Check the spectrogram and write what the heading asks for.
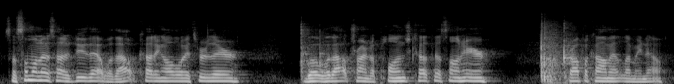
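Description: A man's voice: a little high, fairly even intonation, a little fast, creaky, dull audio. A middle-aged man explaining a woodworking project step by step as he works, in a casual, plain-spoken way, recorded on a camera mic in his home shop. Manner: plain-spoken, step-by-step, talks through each move as he works. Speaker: woodworking channel host. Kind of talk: casual how-to narration while working. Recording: echoey garage shop with faint noise.

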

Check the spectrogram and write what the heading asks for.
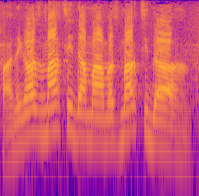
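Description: A man's voice: on the high side, big pitch swings, quick pace. A young man, chatting casually and bluntly in street slang while gaming. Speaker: gamer live-streaming. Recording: noisy game-stream headset audio.

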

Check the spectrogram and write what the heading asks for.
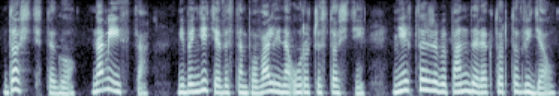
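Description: Woman reading as a strict teacher, bossy, scolding, mellow voice, dry close sound. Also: medium pitch, measured pace, no room sound. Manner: commanding, scolding. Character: stern, exasperated female schoolteacher.

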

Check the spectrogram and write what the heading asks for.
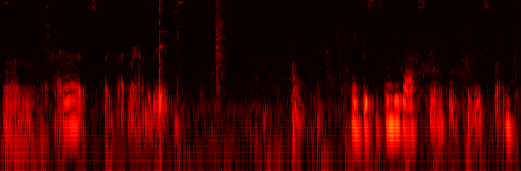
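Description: A woman's voice: fairly high pitch, normal speed, gravelly, noisy background. A young woman chatting casually while cooking in her home kitchen, with lots of fillers. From Australia. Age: young adult. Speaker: vlogger. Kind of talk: casual cook-along chat. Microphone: phone camera on the counter.

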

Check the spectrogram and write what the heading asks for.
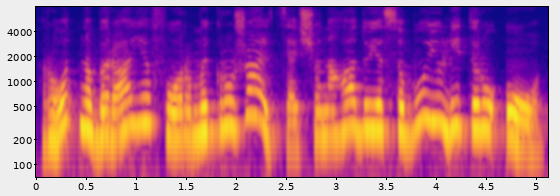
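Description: A woman reading aloud as a pedantic philosophy teacher who lectures slowly and explains every detail. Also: high-pitched, lively intonation, warm tone, voice pushed up. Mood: explaining. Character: pedantic middle-aged male philosophy teacher.

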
